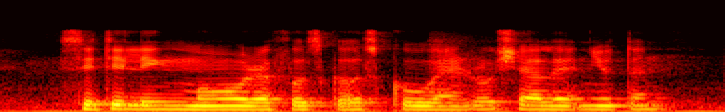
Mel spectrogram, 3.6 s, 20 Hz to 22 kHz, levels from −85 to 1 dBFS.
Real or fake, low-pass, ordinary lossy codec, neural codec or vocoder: real; 7.2 kHz; none; none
